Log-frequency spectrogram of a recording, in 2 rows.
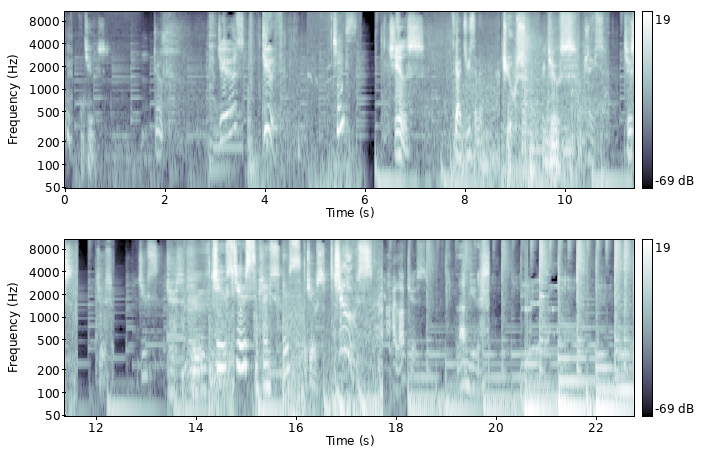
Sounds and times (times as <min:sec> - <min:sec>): Music: 0:00.0 - 0:22.7.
